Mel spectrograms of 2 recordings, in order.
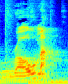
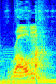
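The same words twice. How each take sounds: First: The name begins with an R sound. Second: The name begins with an R sound.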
